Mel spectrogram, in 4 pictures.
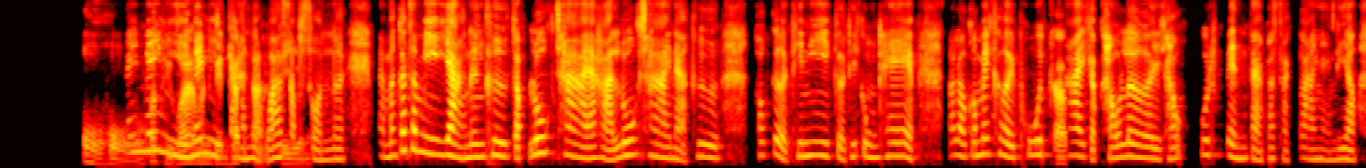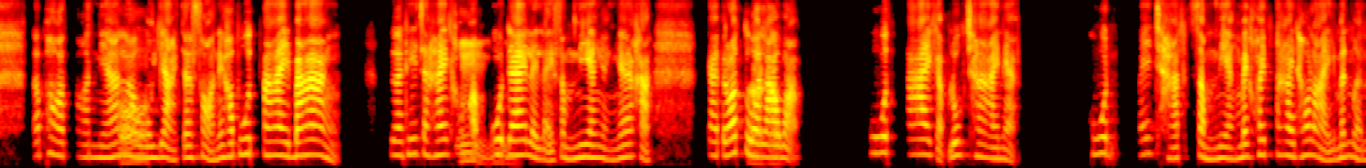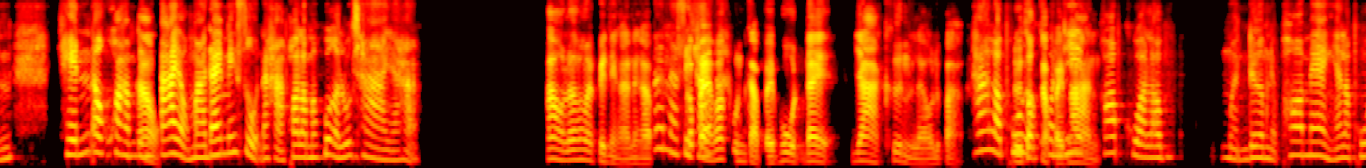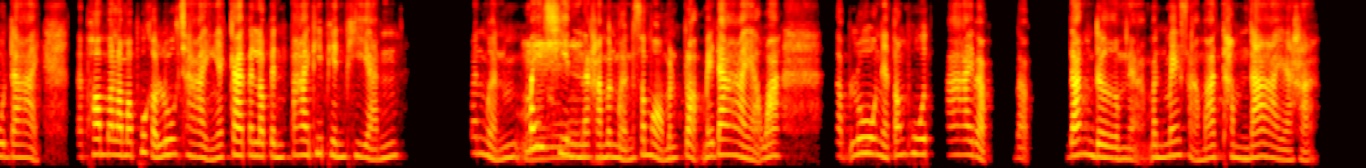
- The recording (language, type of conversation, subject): Thai, podcast, ภาษาในบ้านส่งผลต่อความเป็นตัวตนของคุณอย่างไรบ้าง?
- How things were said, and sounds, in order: none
